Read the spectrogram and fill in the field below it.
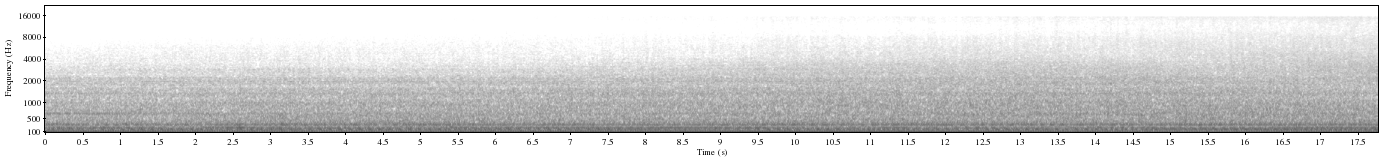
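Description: Water gushes and splashes beside a moving boat.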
